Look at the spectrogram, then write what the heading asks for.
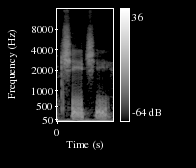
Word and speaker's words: Qi: So Qigong is a martial art, spelled Qigong, which is pronounced Qi, like the energy in our body.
